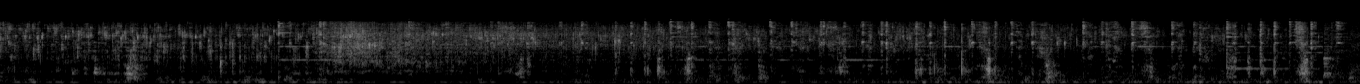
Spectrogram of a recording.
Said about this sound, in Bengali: ঘিটা গরম হয়ে গেছে, এবার দিয়ে দিচ্ছি কাজু আর কিশমিশটা, হালকা করে জাস্ট একটু ভেজে নেব।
